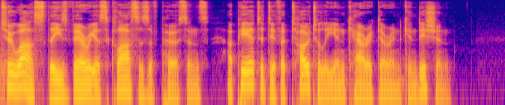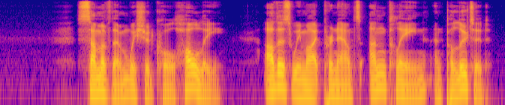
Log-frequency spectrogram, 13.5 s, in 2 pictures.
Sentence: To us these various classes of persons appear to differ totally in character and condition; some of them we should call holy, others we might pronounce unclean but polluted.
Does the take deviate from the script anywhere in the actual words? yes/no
yes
